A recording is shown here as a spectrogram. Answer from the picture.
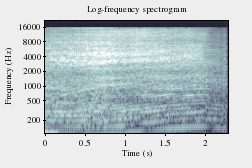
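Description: Motor scooter engine running as the scooter pulls away, loudest at first and fading over the two seconds.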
